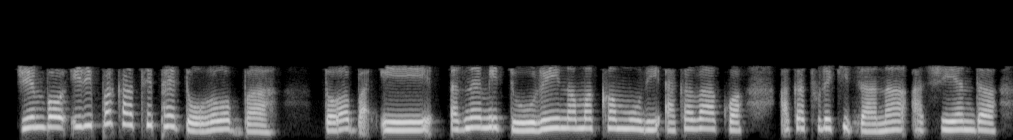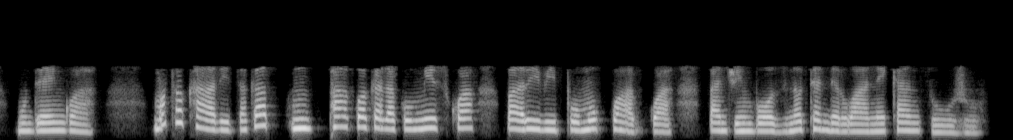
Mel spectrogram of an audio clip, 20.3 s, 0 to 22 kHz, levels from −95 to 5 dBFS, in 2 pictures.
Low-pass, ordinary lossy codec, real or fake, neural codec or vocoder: 3.6 kHz; MP3, 32 kbps; fake; codec, 16 kHz, 0.4 kbps, LongCat-Audio-Codec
